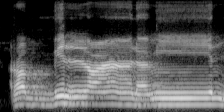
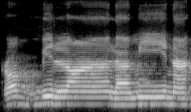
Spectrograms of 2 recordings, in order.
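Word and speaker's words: رَبِّ الْعَالَمِينَ: Rabbil alamin. Jangan sampai ada e-nya ya. Jangan sampai ada e di rabbil ini. Rabbil alamin. Jangan rabbil alamin. Agak ada e-nya di sini. Untuk ain panjangkan dua harakat saja.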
